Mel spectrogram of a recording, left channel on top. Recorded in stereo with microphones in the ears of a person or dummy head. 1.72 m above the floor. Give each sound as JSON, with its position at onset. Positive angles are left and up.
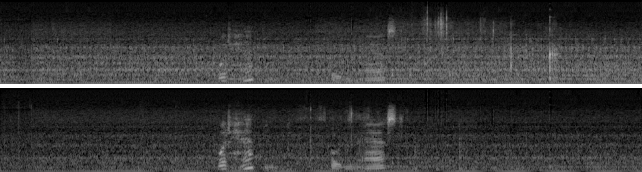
{"t": 2.2, "sound": "a man speaking", "side_deg": -30}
